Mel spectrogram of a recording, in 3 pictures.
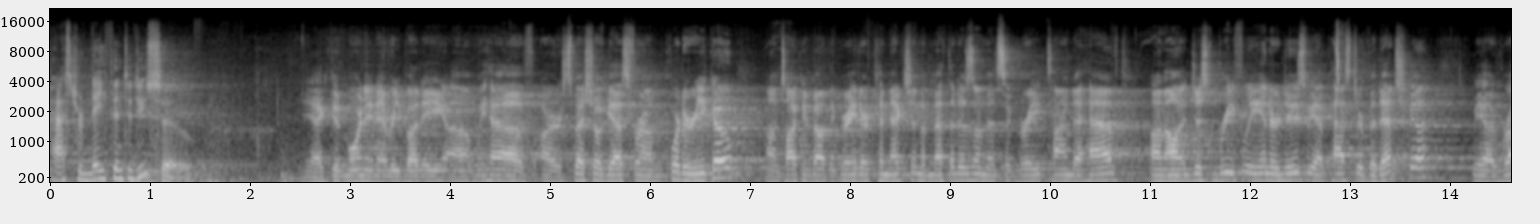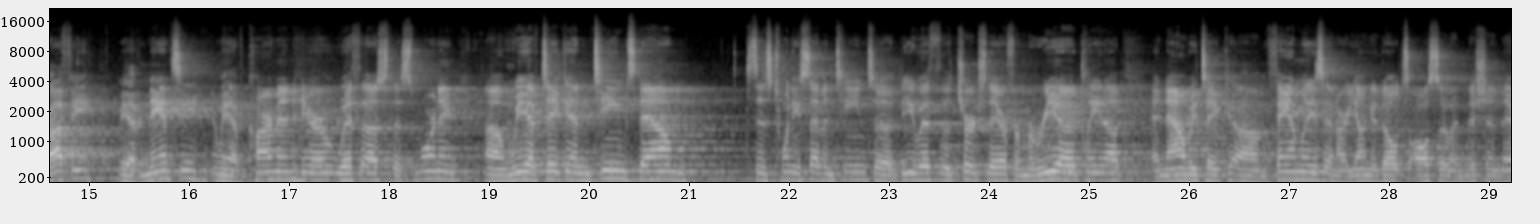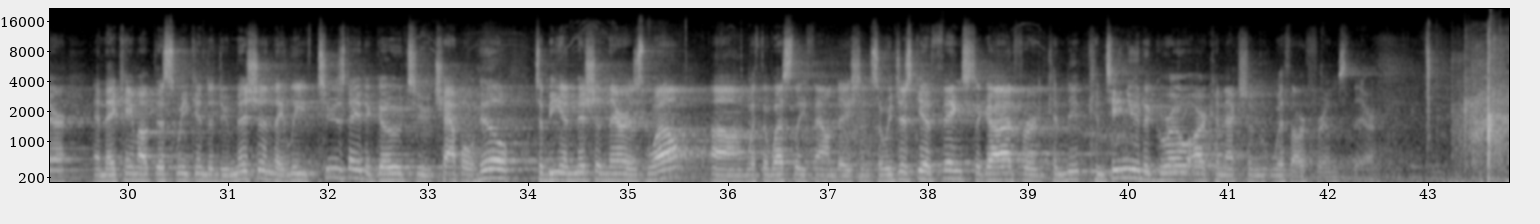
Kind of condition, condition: setting, large echoing room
